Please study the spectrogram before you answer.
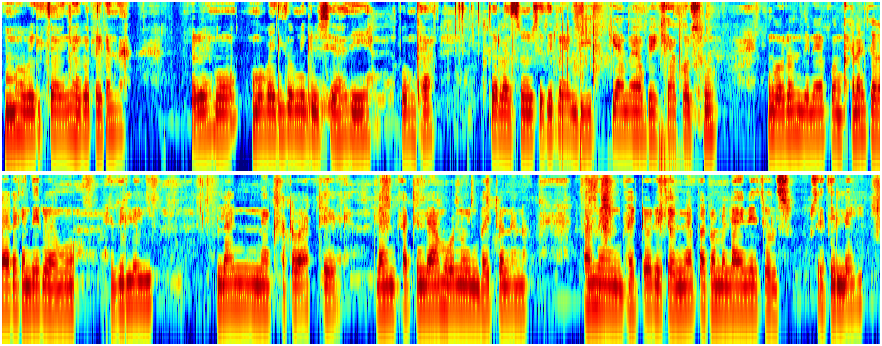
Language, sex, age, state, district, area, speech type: Odia, female, 30-45, Odisha, Bargarh, urban, spontaneous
